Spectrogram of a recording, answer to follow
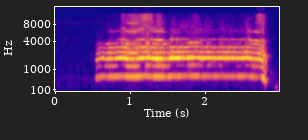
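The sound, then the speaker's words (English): An elk call blown on a latex diaphragm reed held on the tongue, latex facing out, raised to the roof of the mouth while air is lightly hissed across it so the latex vibrates: one loud, steady, high-pitched whistling whine with buzzy overtones, held about two seconds before breaking off with a short downward drop. “And then if you put the reed on your tongue with the latex facing out, so like this, like that, raise it up into the roof of your mouth and just hiss air.”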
